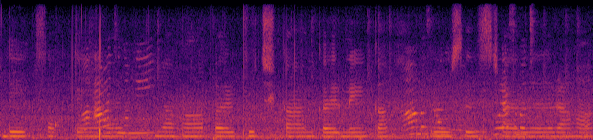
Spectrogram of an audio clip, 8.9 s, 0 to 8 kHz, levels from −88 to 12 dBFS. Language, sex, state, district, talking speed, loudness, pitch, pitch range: Hindi, female, Bihar, Kaimur, 80 wpm, -27 LUFS, 235 Hz, 230-240 Hz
